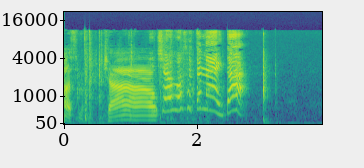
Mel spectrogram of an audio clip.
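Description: A young boy speaks with animation close by.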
